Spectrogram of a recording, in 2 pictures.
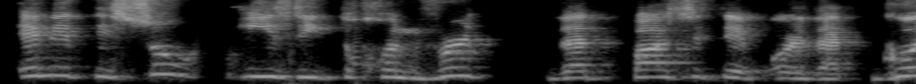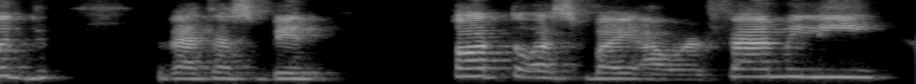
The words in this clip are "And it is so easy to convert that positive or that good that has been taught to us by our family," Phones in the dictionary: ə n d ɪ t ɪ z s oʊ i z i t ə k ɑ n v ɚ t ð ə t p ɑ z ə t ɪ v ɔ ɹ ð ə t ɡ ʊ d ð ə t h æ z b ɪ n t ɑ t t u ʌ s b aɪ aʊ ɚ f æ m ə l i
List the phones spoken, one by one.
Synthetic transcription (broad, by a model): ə n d ɪ t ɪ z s oʊ i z i t ə k ɑ n v ɚ t ð ə t p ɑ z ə t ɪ v ɔ ɹ ð ə t ɡ ʊ d ð ə t h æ s b ɪ n t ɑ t t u ʌ s b aɪ aʊ ɚ f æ m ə l i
